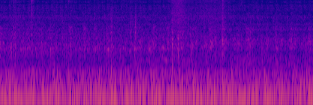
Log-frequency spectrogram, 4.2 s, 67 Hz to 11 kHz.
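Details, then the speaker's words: 2003 Ford 6.0 Powerstroke turbo diesel, just stopped after a drive: low, uneven idle lumping and wavering about once a second near 600 rpm, with jittery ICP. It smooths out in park. ICP fault likely; IPR issue suspected. "now you can hear it she's running like poo poo very abnormal it's like just doing all sorts of weird stuff"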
